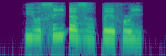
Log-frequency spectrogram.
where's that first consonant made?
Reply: palate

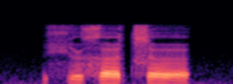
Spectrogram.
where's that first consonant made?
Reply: palate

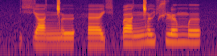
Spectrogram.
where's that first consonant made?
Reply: palate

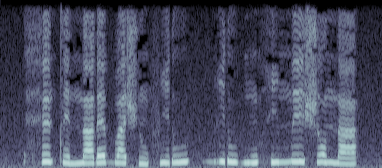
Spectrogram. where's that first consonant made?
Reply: throat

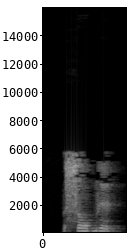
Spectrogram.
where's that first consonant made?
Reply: tongue tip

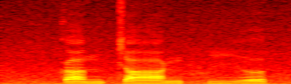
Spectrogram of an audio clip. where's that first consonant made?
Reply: velum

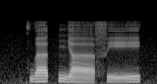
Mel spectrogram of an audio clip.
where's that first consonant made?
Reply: velum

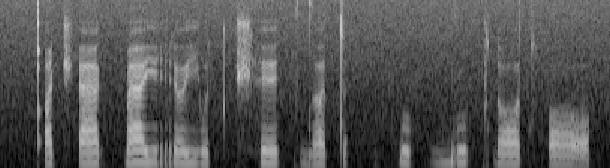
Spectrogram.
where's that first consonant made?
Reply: uvula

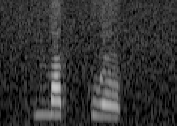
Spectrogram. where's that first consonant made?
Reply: lips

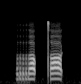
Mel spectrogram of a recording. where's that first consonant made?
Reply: tongue tip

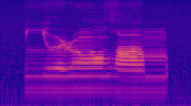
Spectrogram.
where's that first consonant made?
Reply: palate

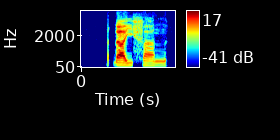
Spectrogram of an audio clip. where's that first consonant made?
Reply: tongue tip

